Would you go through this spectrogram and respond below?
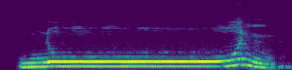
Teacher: kena panjang sebanyak 6 harokat pada suku kata yang pertama. Jadi kita nak baca panjang 6 harokat sebab huruf ni ada ombak.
